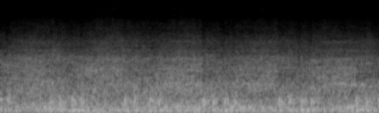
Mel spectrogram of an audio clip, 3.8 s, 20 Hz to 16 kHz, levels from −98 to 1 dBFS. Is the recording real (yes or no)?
no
